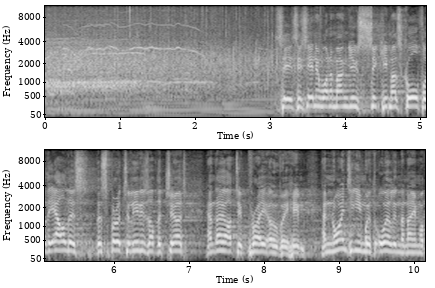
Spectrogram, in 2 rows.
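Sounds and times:
church congregation clapping hands during a joyful service: 0:00.0 - 0:04.1
speech: 0:03.1 - 0:10.1.

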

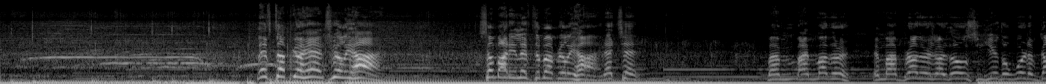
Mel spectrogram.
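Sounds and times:
audience clapping: 0:00.0 - 0:08.6
speech: 0:02.6 - 0:03.9, 0:04.8 - 0:06.5, 0:07.7 - 0:10.4.

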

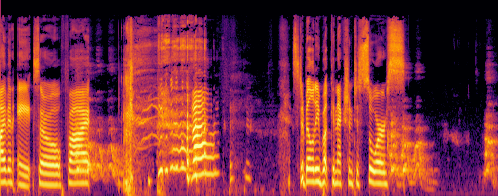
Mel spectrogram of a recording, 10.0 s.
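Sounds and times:
speech: 0:00.0 - 0:05.0, 0:05.8 - 0:08.5
female dog barking: 0:01.5 - 0:02.5, 0:07.8 - 0:08.8, 0:09.6 - 0:09.9
laughter: 0:02.4 - 0:04.4.

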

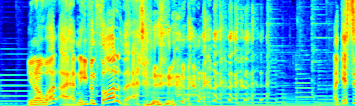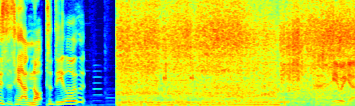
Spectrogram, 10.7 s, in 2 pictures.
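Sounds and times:
speech: 0:00.4 - 0:03.7, 0:05.0 - 0:06.7, 0:10.3 - 0:10.6
laughter: 0:01.8 - 0:04.3
small newish Ford Fiesta engine pulling up: 0:06.5 - 0:10.6.

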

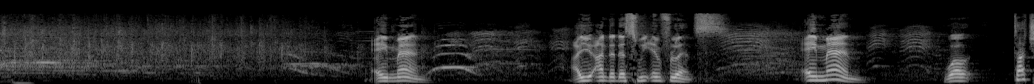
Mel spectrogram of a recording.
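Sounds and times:
church congregation clapping during a worship service: 0:00.0 - 0:04.3
speech: 0:03.7 - 0:04.4, 0:05.7 - 0:07.3, 0:08.0 - 0:08.8, 0:09.4 - 0:10.3.

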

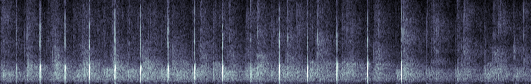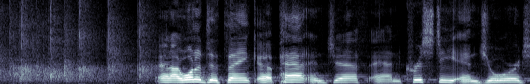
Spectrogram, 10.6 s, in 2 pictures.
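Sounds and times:
audience applause: 0:00.0 - 0:06.8
speech: 0:06.9 - 0:10.6.

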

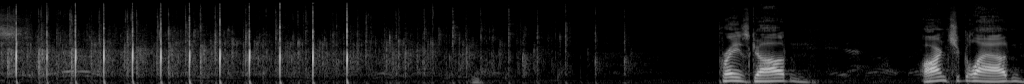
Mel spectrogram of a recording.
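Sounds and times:
audience clapping in a steady rhythm: 0:00.0 - 0:06.5
speech: 0:07.2 - 0:08.2, 0:09.2 - 0:10.2.

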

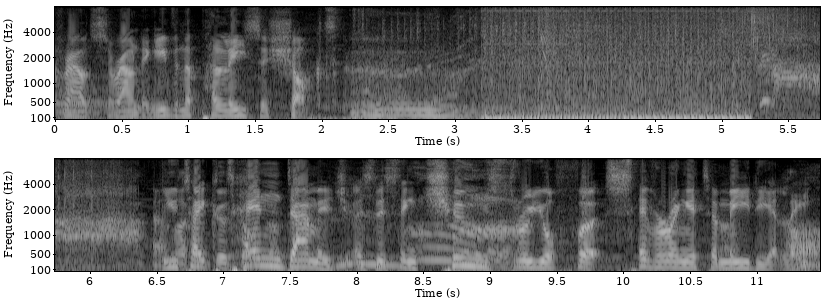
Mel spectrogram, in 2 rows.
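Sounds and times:
speech: 0:00.0 - 0:03.4, 0:06.5 - 0:11.4
minigun whirring up and firing: 0:03.2 - 0:05.3.

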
